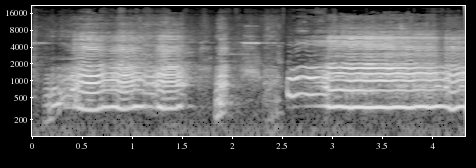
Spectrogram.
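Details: Braying donkey, close and loud: a quavering, nasal honk lasting about a second and a half, a rasping gasp, then a sustained, even bray held to the end.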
